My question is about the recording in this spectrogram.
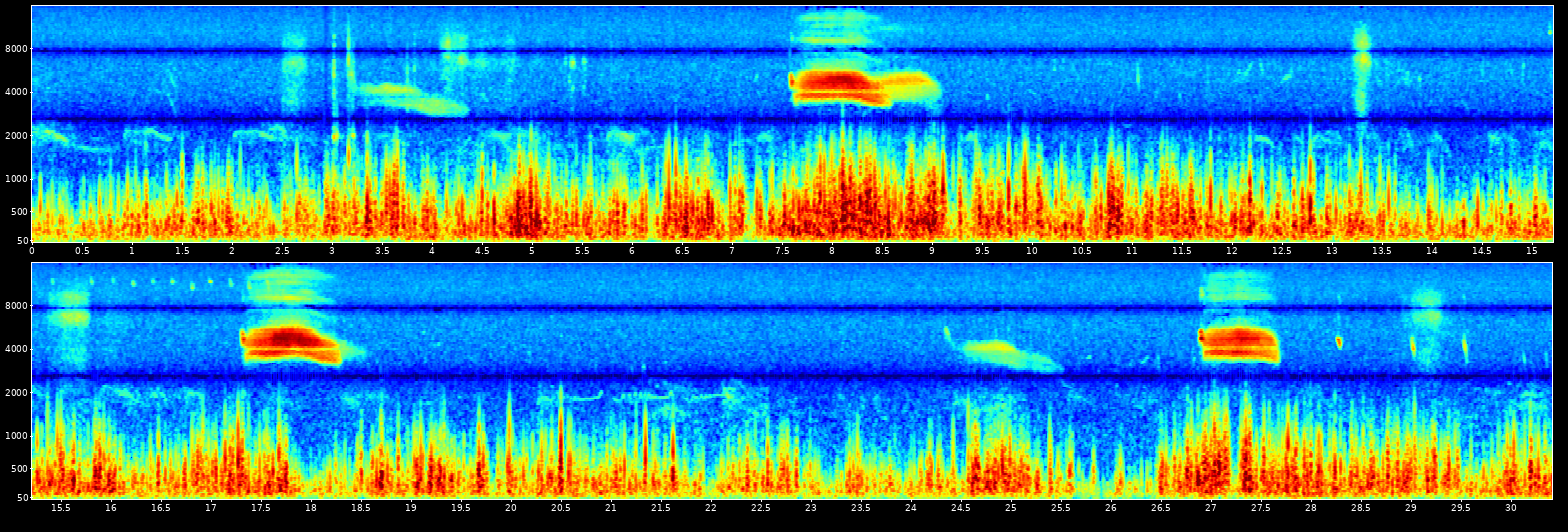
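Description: Wind buffeting the microphone in gusts, with a bird calling now and then over it: a high call about a second long, repeated three times about nine seconds apart, with fainter short falling notes between.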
